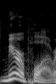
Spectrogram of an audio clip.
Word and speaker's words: mirepoix: Please pronounce this as mirepoix, right? The mirepoix, yeah, a staple in mirepoix, yeah, which is carrots, onions, and celery, respectively.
